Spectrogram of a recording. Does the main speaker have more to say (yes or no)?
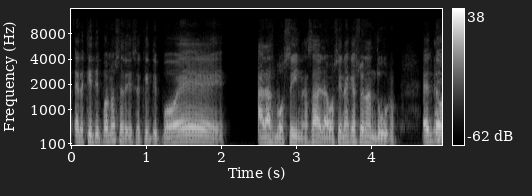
yes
